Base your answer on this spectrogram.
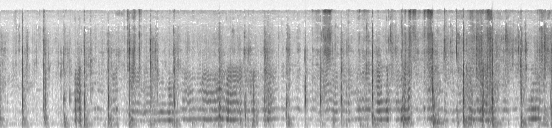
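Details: Wild Asian honey bee colony nesting under a septic tank, disturbed as the tank is holed and the bees moved to a culture box; a steady low droning buzz runs throughout, mixed with repeated knocking and men talking.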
